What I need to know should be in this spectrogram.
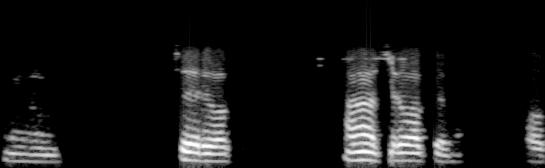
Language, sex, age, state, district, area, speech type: Kannada, male, 45-60, Karnataka, Ramanagara, rural, conversation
